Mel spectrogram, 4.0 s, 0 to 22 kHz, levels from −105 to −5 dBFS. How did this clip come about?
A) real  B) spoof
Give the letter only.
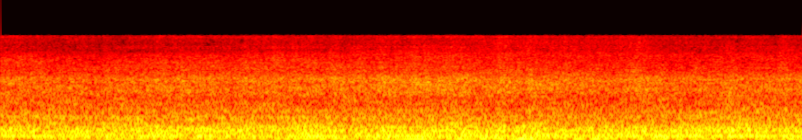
A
